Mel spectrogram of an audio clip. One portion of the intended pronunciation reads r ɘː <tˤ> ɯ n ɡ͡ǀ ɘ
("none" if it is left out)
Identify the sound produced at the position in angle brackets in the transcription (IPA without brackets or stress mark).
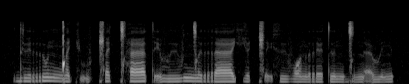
t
